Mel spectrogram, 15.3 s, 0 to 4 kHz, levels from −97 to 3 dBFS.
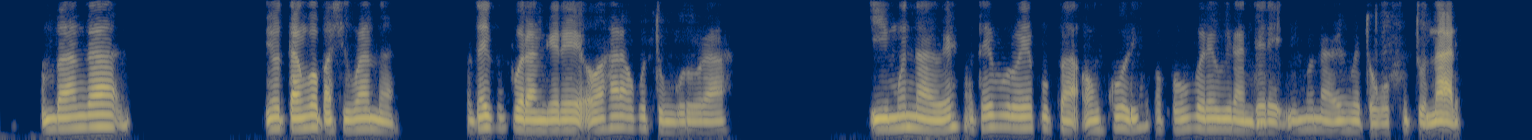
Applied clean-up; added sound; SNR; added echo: neural mask model Resemble Enhance denoiser.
